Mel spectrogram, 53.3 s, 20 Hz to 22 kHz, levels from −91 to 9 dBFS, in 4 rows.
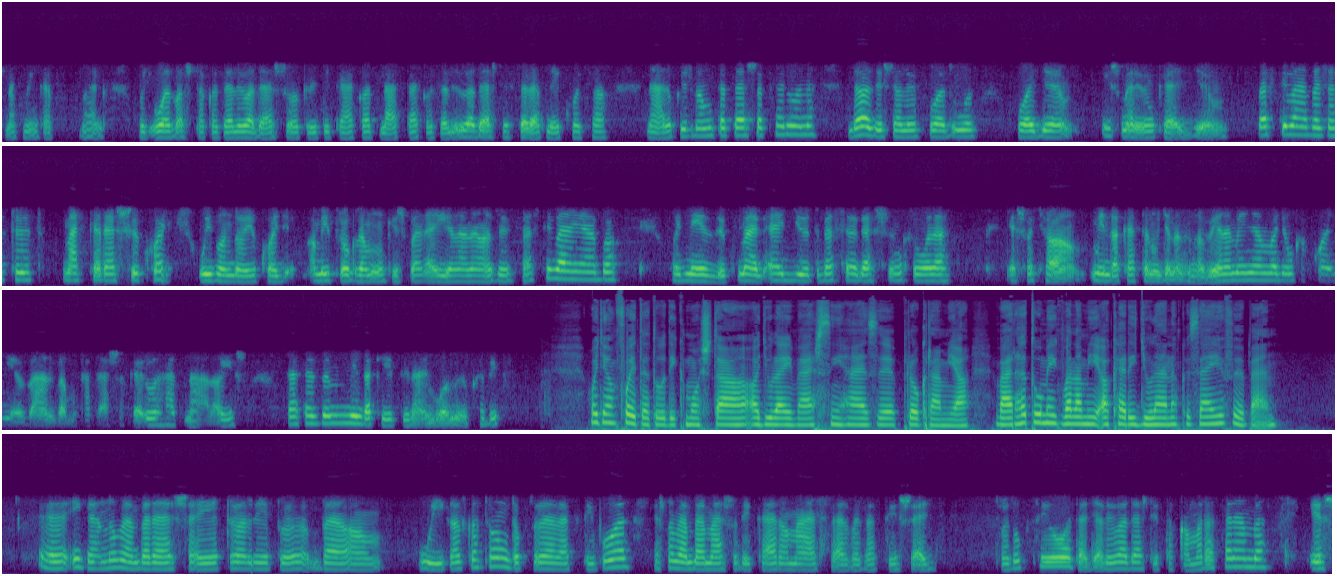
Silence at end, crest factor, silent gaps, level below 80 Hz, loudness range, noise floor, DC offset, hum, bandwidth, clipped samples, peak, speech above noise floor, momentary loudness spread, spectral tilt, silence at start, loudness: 0 s; 20 dB; none; -48 dBFS; 7 LU; -63 dBFS; under 0.1%; none; 17 kHz; under 0.1%; -2 dBFS; 41 dB; 15 LU; -5.5 dB/octave; 0.05 s; -22 LUFS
